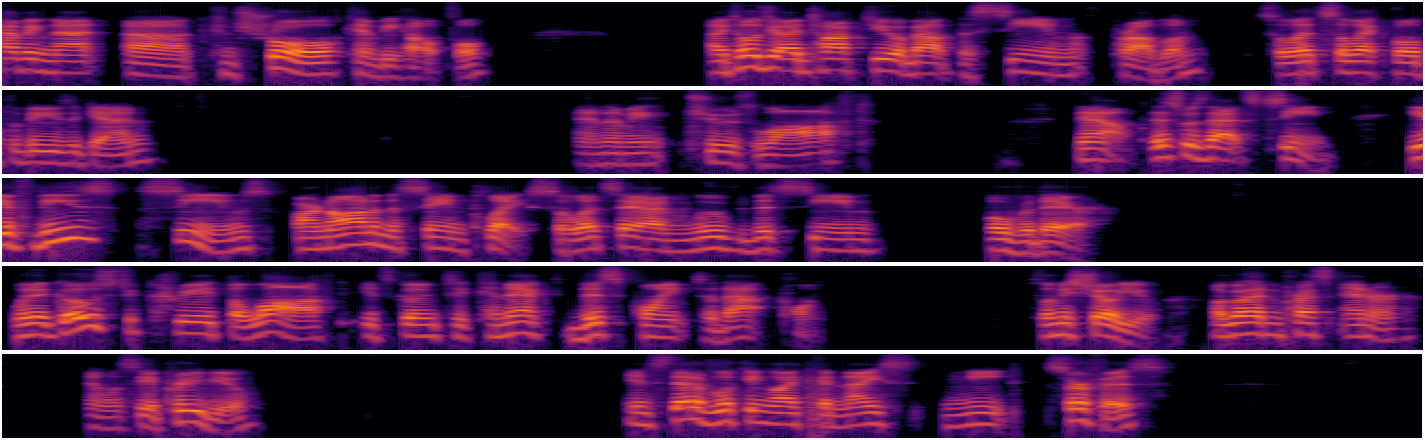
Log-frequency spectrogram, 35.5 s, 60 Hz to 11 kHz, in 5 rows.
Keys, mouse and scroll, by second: 2.3 ctrl+z, 3.1 ctrl+z, 6.0 click, 7.5 click, 8.8 shift+click, 9.8 click, 10.8-12.4 typing, 18.5 click, 20.7 click, 28.9 Return, 31.6 click.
